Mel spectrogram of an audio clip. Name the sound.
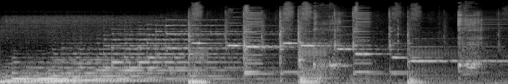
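child coughing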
